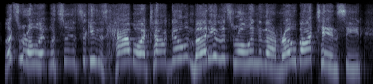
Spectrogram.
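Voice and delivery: high-pitched hammed-up cowboy; goofy mock cowpoke announcer; cowboy talk. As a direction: put on a silly high cowboy voice. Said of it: "if you're gonna talk like that".

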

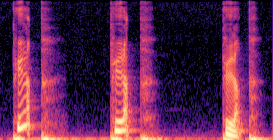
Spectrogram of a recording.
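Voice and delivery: popping plopps, stepping down from high; imitated plopping. A narrator's reading. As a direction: pop each one out separately, pitch dropping. Eggs dropping from the hare's bottom.

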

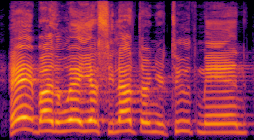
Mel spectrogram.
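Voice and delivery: loud, high mock yell; yelling across. Tactless friend announcing cilantro to the whole circle, yelling. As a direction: holler it across a crowded party for everyone to hear. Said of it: "who in the middle of the circle says".

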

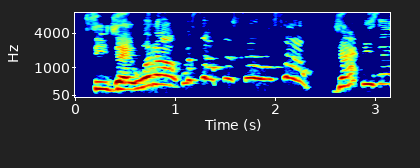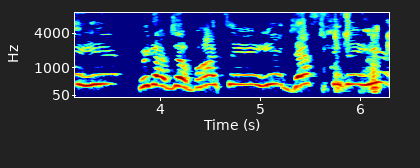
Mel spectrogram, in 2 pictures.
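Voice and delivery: excited shout-outs. Real, not acted. Hyped welcomes of live viewers.

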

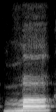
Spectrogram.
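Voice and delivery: "ma" high, loud and held level; first tone. Shown as a demonstration. Teacher repeats the example syllable, "ma" sustained high and flat. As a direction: stretch "ma" on a steady high pitch. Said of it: "ma en primer tono".

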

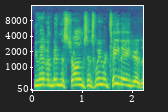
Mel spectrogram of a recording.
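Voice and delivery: high, lightly voiced delighted wife; mock swooning wife. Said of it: "He goes".

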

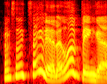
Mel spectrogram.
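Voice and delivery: high squeal of delight; excited. Acted. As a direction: gush about bingo. Mock delight at bingo.

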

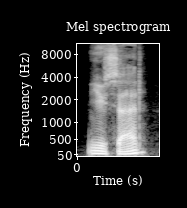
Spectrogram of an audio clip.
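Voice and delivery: usual speaking voice

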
